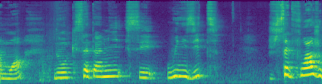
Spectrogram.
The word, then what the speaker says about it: Winixit: Donc cette amie, c'est Winizit. Cette fois, je prononce bien parce que j'avais fait une story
